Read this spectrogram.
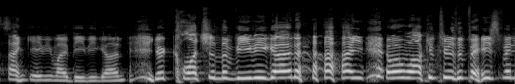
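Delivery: helpless high laughter through the words; squealing with laughter; laughing teasing. Real, not acted. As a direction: tease while cracking up, high and loud. Laughing while teasing wife about the gun.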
